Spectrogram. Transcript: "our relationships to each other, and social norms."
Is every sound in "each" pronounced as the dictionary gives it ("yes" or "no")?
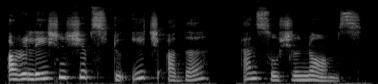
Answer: yes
